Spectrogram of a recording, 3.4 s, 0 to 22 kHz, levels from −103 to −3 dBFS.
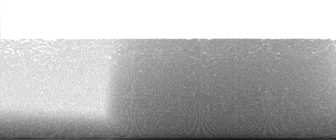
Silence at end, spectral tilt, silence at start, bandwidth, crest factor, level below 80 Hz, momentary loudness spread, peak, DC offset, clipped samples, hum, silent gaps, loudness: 0 s; -6.5 dB/octave; 0 s; 15 kHz; 12 dB; -20 dBFS; 16 LU; -6 dBFS; under 0.1%; under 0.1%; none; none; -17 LUFS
